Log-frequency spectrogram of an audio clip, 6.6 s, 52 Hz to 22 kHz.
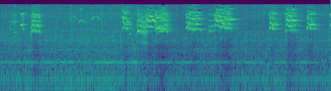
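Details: Large Elegant Tern nesting colony on barges in Long Beach Harbor, recorded August 13, 2021, amid a bird rescue and monitoring effort: grating, high-pitched squawks in irregular bursts of two or three, with a constant low electrical-sounding hum beneath.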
